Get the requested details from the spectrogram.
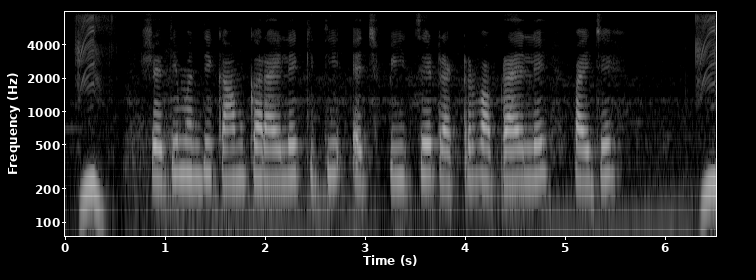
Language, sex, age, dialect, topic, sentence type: Marathi, female, 18-24, Varhadi, agriculture, question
